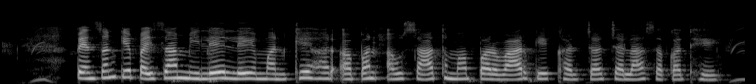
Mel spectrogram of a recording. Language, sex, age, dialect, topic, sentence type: Chhattisgarhi, female, 60-100, Central, banking, statement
